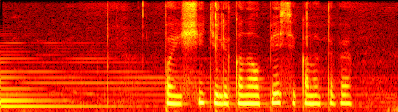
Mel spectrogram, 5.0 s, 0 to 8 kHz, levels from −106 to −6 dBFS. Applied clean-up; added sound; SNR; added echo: none; Piano; 15 dB; none.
